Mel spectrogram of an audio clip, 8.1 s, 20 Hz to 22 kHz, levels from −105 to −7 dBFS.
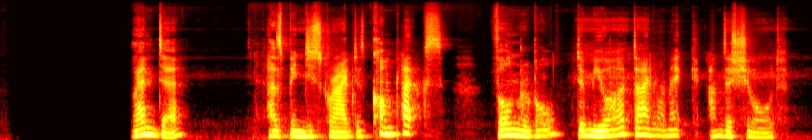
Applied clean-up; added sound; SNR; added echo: neural mask model DeepFilterNet 3.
